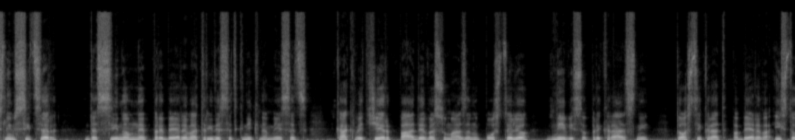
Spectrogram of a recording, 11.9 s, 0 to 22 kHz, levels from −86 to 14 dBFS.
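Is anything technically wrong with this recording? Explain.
No, there is nothing technically wrong with this speech recording. Listening through it, I hear no fault to point to at any moment.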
